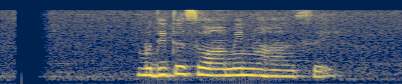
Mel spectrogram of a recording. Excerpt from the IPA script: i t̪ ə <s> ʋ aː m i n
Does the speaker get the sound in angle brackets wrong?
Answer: no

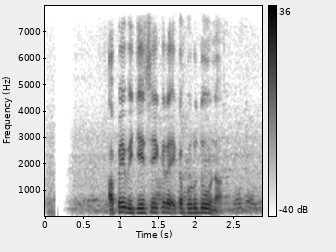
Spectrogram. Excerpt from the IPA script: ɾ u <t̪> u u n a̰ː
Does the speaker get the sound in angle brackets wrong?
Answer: yes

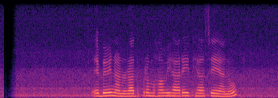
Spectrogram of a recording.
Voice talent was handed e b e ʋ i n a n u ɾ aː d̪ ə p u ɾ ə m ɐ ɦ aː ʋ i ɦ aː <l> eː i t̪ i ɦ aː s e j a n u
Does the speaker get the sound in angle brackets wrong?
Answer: yes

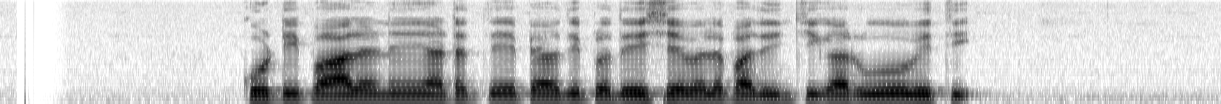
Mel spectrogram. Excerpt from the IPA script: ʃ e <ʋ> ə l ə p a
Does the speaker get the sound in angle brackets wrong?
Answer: no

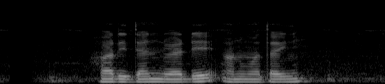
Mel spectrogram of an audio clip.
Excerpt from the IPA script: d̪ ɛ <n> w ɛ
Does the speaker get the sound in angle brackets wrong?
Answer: no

